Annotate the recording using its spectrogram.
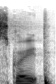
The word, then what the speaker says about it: Scroope: And when they did, there was a guy called Richard Scroope, spelled Scroope, but pronounced Scroope.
